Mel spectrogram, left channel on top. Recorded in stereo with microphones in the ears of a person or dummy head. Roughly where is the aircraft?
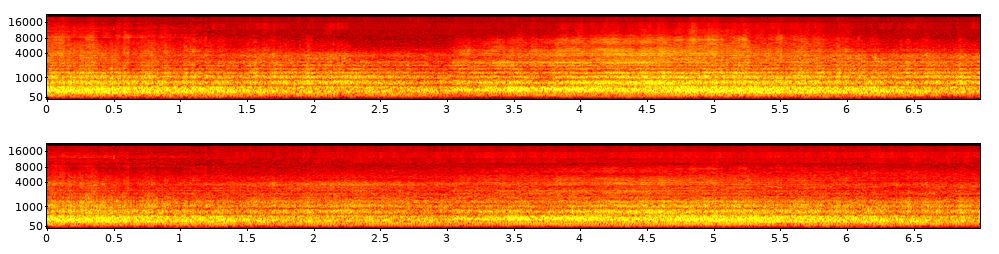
Left.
